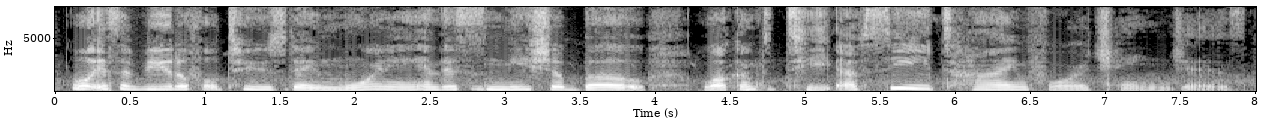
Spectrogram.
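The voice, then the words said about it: Slightly raspy voice. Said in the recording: “I feel a little raspy in my voice this morning”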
